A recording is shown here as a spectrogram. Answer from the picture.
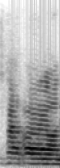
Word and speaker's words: cation: How do you say that? It's cation exchange.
